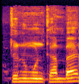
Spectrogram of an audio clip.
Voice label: "Sago Grass", Yimas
